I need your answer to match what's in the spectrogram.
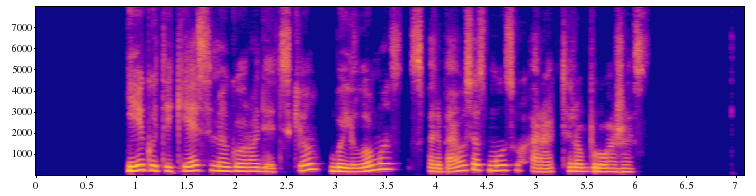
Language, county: Lithuanian, Kaunas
